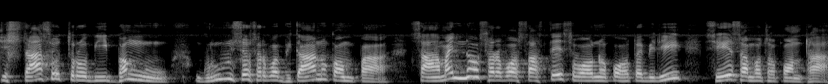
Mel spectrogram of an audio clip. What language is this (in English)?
Assamese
